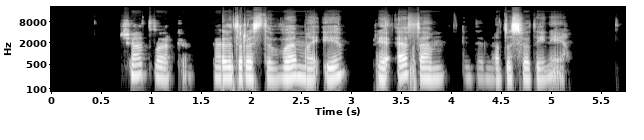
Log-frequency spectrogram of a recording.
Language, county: Lithuanian, Vilnius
